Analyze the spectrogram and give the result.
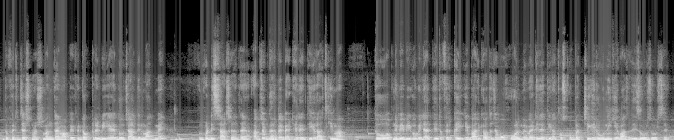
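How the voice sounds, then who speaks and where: A man's voice: a little high, fairly even intonation, fast, darkish tone, soft background music. A man casually telling a horror story, talking in a conversational way and repeating phrases for emphasis.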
